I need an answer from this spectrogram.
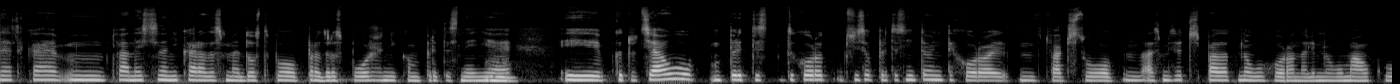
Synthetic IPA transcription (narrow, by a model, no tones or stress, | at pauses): d̪at̪ɐ̥kaɛt̪ovanɐist̪inənikaɾəd̪ɐsmɛd̪ɔst̪ə̥popɾɛd̪ɾɐspolˠɔʒɛnʲikəmpɾit̪ɛsnɛnʲiɛ | ikɐt̪ɔt̪ʲjalˠʊpɾit̪ɛsxɔɾəsmisəlˠpɾit̪ɛsnit̪ɛlˠnit̪ɛxɔɾəift̪ovat͡ʃɛ̥slˠɔa̰smislʲɐt͡ʃɛ̥spad̪ət̪mnɔɡʊxɔɾənɐlimnɔɡʊmalˠkʊ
